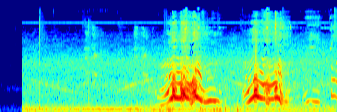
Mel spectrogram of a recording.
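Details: A female Alaskan Malamute gives two wavering, yodelling bark-howls, calling out to other dogs she is excited to play with, to get their attention, though they ignore her.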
